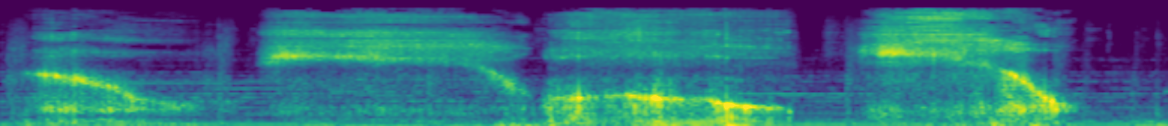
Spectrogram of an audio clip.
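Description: The sleeping owner of a cat-run Western restaurant snores in a steady rhythm: four loud, rasping breaths, each ending in a whistling tone that slides downward in pitch. Nothing else can be heard between the snores.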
